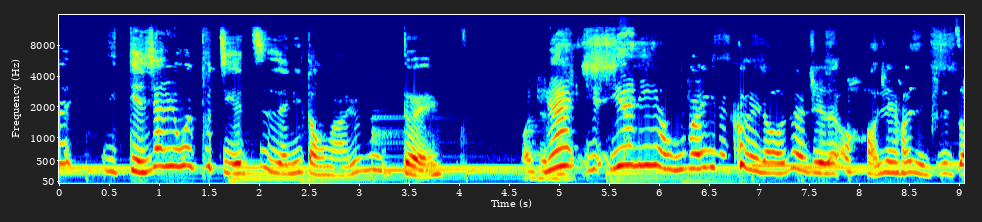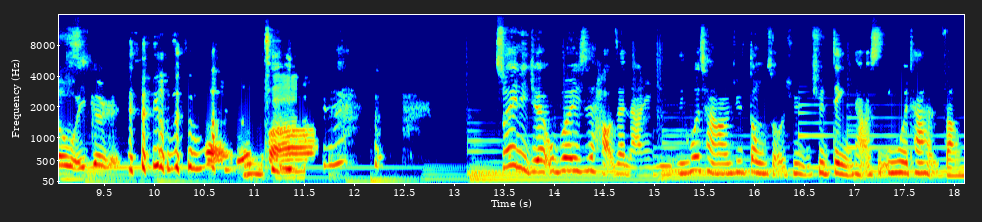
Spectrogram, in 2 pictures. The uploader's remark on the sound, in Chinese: 因為第一次嘗試遠端兩人的錄製導致器材有一些音訊干擾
